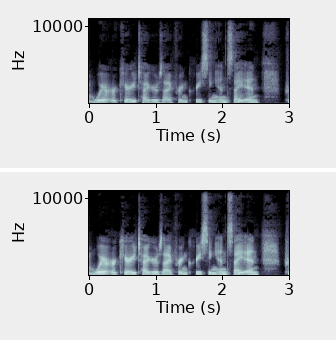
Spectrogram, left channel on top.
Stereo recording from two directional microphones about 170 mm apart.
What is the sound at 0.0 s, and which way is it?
Speech, 15° right (ahead or behind).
